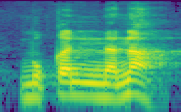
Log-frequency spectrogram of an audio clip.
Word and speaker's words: مقننہ: غلط ادا کیا ہے، ظاہر اصل جو اس کی جو ادائیگی ہے، تلفظ ہے، وہ تو ہے مقننہ، ٹھیک ہے، مقننہ یعنی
